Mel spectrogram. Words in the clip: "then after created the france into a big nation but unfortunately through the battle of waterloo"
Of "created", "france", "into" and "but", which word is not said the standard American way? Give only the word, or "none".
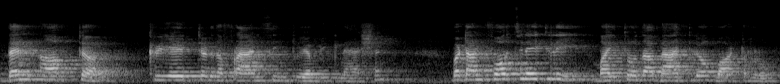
none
